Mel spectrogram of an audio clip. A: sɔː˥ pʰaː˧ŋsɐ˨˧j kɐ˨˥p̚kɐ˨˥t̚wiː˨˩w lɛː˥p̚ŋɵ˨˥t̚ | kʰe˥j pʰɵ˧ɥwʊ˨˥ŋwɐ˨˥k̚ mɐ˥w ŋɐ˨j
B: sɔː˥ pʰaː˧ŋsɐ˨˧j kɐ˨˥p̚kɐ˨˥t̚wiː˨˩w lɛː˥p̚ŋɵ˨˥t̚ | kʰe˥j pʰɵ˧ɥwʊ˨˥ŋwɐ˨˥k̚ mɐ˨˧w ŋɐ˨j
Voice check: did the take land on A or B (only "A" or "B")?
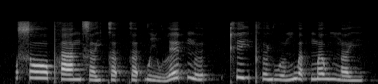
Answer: A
